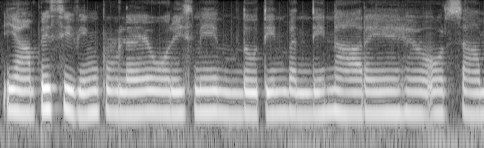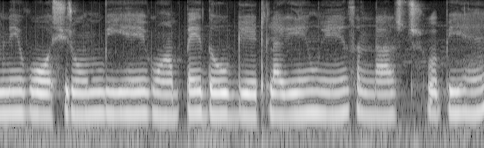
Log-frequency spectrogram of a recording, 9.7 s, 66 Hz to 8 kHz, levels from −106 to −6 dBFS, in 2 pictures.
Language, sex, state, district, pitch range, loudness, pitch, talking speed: Hindi, female, Rajasthan, Jaipur, 200-205 Hz, -20 LUFS, 200 Hz, 175 wpm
